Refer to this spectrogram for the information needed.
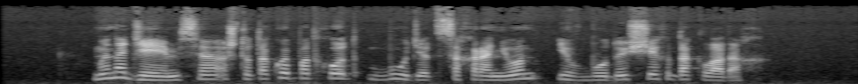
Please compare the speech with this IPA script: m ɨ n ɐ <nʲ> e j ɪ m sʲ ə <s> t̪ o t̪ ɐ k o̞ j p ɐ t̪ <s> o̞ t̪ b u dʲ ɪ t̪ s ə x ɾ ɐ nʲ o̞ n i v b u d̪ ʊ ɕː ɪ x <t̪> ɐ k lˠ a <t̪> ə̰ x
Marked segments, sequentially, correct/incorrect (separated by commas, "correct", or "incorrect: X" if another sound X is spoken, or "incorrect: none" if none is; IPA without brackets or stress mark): incorrect: dʲ, incorrect: ʂ, incorrect: x, incorrect: d̪, incorrect: d̪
